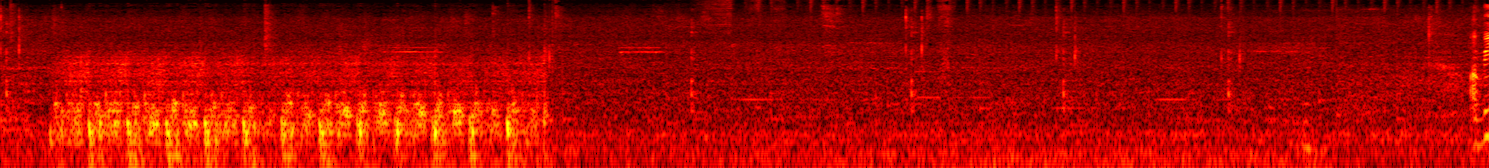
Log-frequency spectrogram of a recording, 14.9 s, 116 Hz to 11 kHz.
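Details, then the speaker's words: Rhythmic whooshing pulses about 150 a minute, louder then softer, on obstetric colour Doppler sonography of the umbilical cord in pregnancy; umbilical RI 0.65, PI 1.01, S/D 2.87, normal fetal umbilical cord blood flow. "इसको हम लोग umbilical cord बोलते हैं। और इसका blood flow check कर रहे हैं। आपको आवाज आ रही है? यह अंबेलिकल कॉर्ड का वेवफॉर्म है।"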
